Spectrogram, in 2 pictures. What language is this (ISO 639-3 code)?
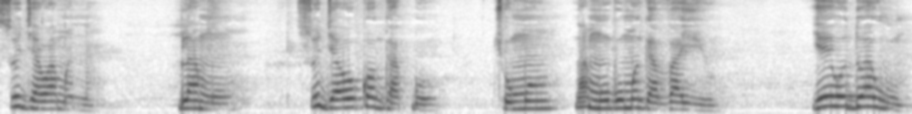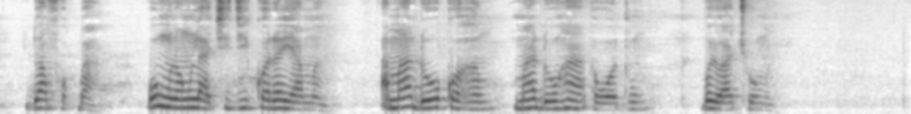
ewe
